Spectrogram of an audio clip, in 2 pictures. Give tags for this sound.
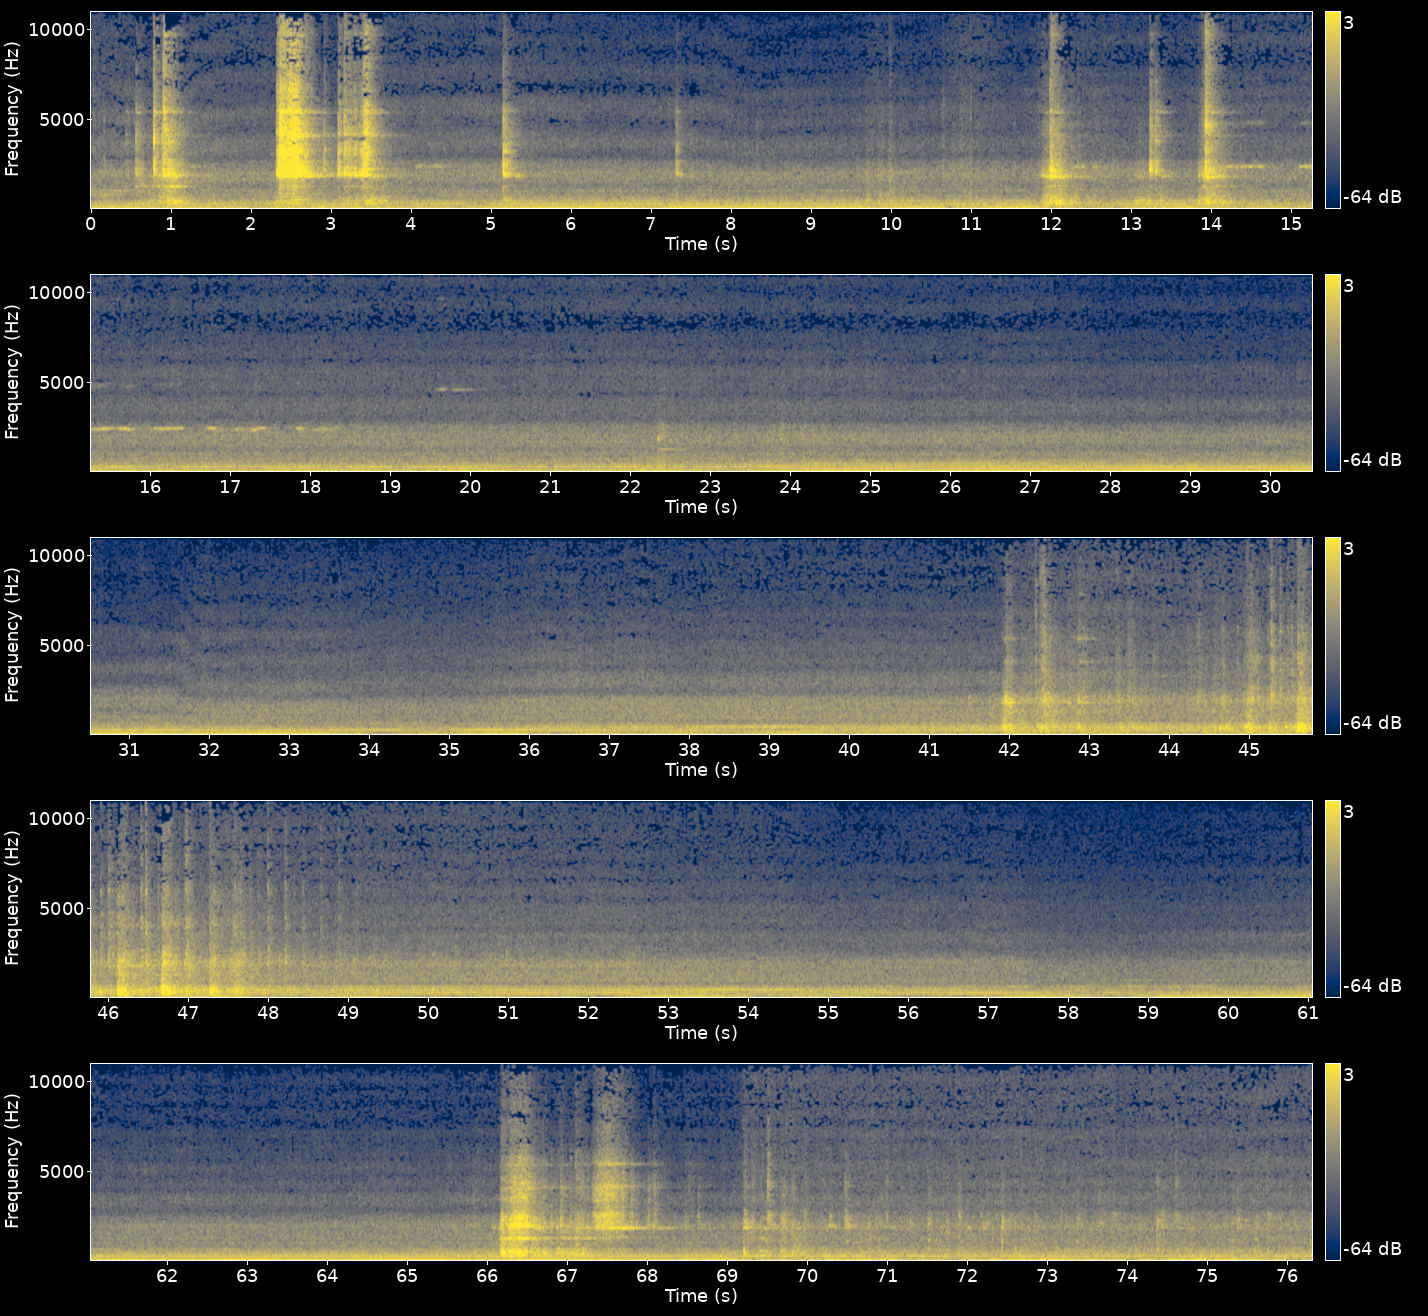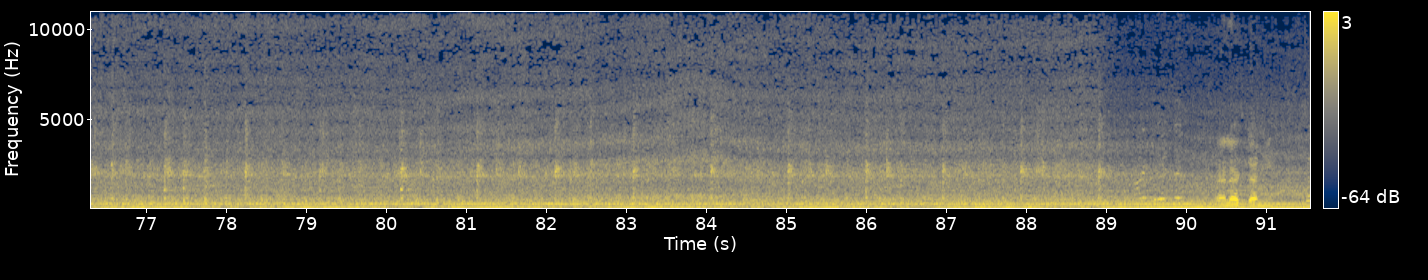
ambiance; build; building; constructing; construction; crane; workers

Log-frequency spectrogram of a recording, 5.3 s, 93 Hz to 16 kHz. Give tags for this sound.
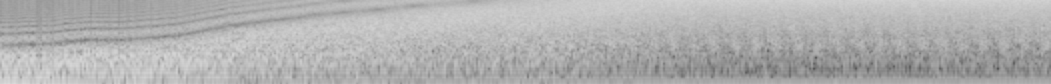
8-bit; arcade; chip; chippy; chiptune; decimated; lo-fi; noise; retro; sweep; vgm; video-game

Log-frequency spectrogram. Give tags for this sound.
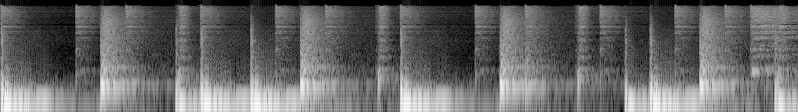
drum-loops; acoustic-kit; drum; kit; audiosauna; hit; loop; set

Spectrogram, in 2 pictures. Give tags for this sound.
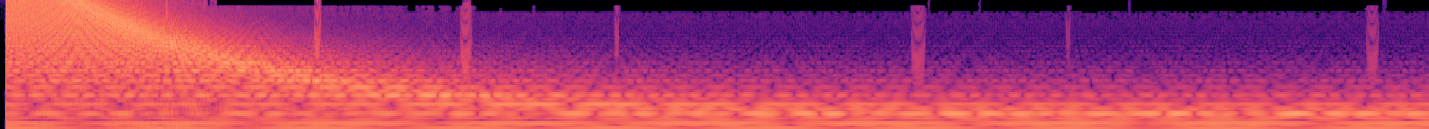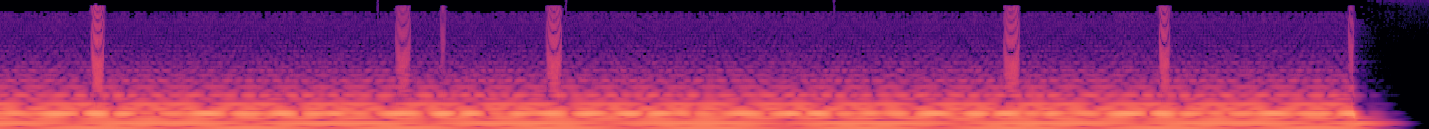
basic; dave; instruments; mopho; sample; smith; wave

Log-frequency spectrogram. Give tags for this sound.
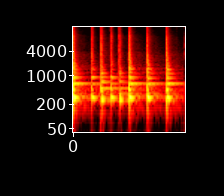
bongo; drum; environmental-sounds-research; percussion

